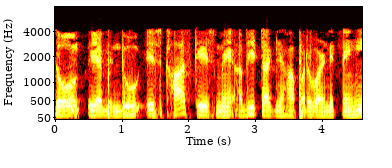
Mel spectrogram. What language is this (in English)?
Hindi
